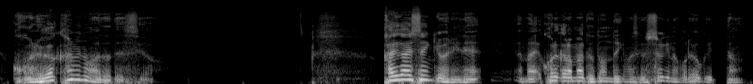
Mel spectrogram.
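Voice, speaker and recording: A very gravelly, husky-voiced man preaches a sermon, his pitch leaping lively up and down. He swings between loud, drawn-out emphasis and quick, low asides. The sound is dry and close. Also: no room sound. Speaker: pastor.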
